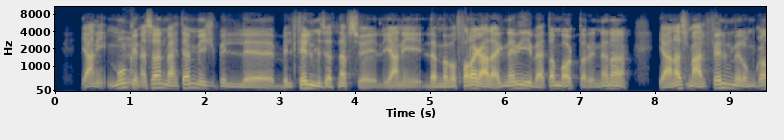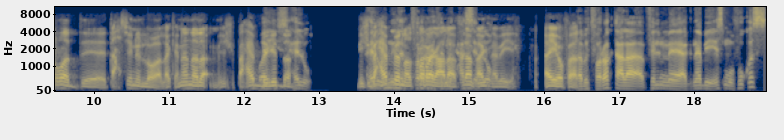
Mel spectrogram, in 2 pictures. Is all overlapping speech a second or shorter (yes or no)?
no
